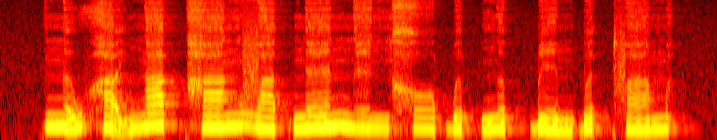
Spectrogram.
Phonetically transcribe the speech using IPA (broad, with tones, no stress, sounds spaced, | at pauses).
n ə̰˧˥ w h a̰ː˧˨ j ŋ a˦˥ k̚ h a˨˦ ŋ v a˨˩ t̚ ŋ ɛ˨˦ n ɛ̤˨˩ ŋ x ɔ˧ ɓ ə˨˩ p̚ ŋ ə˦˥ p̚ ɓ e˧˩ m ɓ ə˦˥ t̚ f a˨˦ m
